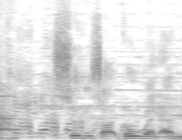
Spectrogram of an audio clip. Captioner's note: cheering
